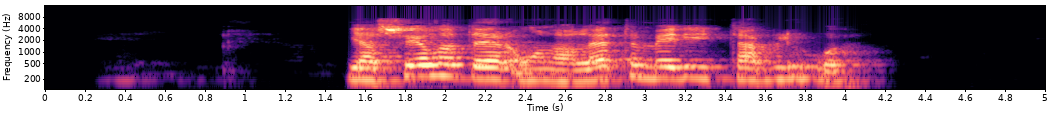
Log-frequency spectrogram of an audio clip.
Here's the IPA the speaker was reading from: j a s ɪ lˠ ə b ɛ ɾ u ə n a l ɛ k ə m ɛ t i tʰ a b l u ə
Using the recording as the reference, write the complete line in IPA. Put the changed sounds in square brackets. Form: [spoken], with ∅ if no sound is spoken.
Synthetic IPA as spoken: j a s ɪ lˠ ə [d] ɛ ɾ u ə n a l ɛ [t] ə m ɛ [d] i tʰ a b l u ə

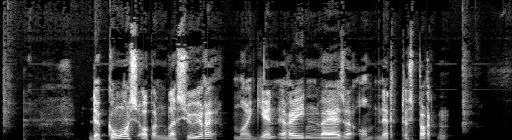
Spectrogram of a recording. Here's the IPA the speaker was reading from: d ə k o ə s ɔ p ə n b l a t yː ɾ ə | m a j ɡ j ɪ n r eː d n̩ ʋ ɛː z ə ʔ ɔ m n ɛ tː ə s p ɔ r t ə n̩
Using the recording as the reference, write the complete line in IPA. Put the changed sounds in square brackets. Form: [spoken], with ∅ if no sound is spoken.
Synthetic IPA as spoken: d ə k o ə s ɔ p ə n b l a [s] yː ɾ ə | m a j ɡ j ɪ n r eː d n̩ ʋ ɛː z ə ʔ ɔ m n ɛ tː ə s p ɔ r t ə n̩

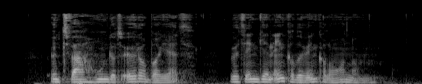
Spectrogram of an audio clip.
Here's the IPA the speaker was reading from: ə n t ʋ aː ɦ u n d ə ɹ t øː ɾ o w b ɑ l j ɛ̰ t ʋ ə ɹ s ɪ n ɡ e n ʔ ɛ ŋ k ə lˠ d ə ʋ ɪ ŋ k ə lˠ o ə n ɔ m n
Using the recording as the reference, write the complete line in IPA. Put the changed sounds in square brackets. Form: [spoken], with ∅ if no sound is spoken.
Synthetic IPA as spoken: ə n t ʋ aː ɦ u n d ə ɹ t øː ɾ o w b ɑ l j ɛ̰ t ʋ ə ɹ [t] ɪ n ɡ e n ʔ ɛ ŋ k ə lˠ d ə ʋ ɪ ŋ k ə lˠ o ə n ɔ m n

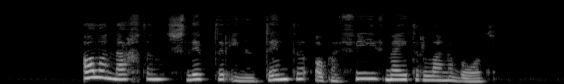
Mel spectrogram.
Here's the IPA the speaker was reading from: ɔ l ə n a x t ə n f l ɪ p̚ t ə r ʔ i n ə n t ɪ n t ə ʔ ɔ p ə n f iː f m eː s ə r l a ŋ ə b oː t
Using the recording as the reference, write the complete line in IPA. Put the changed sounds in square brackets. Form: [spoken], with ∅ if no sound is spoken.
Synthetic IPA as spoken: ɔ l ə n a x t ə n [s] l ɪ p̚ t ə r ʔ i n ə n t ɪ n t ə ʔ ɔ p ə n f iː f m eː [t] ə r l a ŋ ə b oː t

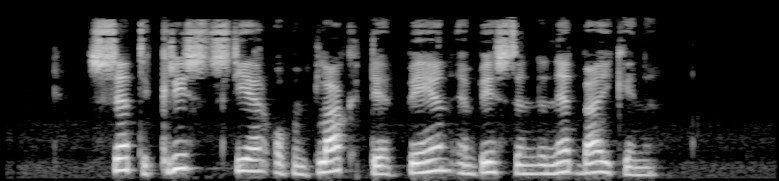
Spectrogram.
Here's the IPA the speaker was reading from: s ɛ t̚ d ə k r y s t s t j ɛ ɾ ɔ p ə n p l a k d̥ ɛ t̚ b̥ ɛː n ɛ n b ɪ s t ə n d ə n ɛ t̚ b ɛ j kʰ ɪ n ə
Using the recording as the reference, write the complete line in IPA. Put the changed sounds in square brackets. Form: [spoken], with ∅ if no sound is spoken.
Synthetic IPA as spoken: s ɛ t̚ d ə k r [i] s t s t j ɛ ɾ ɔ p ə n p l a k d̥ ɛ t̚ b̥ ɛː n ɛ n b ɪ s t ə n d ə n ɛ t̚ b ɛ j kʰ ɪ n ə

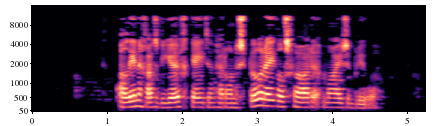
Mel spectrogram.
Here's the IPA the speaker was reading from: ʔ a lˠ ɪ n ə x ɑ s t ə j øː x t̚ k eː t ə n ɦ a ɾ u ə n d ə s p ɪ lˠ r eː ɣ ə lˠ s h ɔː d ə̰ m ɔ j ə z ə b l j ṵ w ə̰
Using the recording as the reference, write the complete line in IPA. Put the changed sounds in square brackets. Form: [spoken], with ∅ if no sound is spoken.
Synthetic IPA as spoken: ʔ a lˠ ɪ n ə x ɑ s [d] ə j øː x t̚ k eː t ə n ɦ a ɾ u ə n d ə s p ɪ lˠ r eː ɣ ə lˠ s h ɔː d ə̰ m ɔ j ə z ə b l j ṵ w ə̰

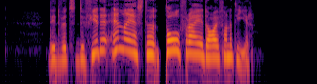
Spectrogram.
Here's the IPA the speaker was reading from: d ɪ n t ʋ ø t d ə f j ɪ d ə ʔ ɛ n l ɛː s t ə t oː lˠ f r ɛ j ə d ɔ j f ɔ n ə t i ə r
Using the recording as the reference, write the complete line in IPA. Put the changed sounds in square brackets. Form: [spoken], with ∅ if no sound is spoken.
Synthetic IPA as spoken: d ɪ [∅] t ʋ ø t d ə f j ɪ d ə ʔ ɛ n l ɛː s t ə t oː lˠ f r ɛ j ə d ɔ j f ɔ n ə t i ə r

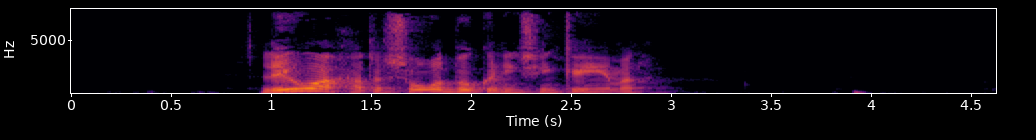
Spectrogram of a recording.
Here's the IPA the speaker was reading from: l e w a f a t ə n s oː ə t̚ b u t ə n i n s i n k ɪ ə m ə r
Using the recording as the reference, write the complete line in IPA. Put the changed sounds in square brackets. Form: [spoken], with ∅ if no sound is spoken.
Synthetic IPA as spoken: l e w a [h] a t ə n s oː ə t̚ b u [k] ə n i n s i n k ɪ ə m ə r

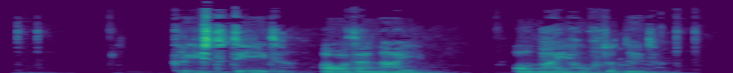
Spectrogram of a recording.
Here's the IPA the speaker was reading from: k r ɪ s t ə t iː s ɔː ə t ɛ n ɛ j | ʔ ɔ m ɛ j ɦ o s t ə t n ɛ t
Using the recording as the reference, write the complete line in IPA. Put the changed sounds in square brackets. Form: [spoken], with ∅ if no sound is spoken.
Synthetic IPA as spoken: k r [i] s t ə t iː [t] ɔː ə t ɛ n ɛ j | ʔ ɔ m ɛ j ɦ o [x] t ə t n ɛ t

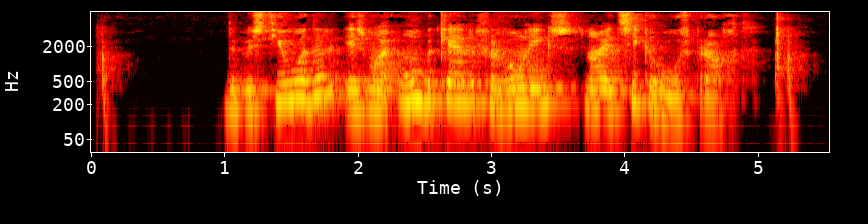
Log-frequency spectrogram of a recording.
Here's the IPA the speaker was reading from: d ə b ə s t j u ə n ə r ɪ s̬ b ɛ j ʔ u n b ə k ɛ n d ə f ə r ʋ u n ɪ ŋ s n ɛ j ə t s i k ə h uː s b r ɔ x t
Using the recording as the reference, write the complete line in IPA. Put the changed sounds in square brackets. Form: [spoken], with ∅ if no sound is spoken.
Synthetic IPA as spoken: d ə b ə s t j u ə [d] ə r ɪ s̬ [m] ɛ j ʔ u n b ə k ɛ n d ə f ə r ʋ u n ɪ ŋ s n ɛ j ə t s i k ə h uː s b r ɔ x t

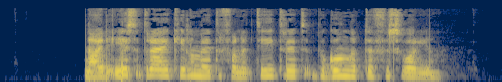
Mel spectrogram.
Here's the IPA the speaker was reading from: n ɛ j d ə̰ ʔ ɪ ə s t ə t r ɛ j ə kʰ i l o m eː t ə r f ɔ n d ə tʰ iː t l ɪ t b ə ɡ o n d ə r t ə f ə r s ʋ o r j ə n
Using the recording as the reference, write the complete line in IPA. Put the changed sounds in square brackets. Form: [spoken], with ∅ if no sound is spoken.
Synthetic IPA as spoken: n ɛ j d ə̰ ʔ ɪ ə s t ə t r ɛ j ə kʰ i l o m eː t ə r f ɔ n d ə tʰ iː t [r] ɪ t b ə ɡ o n d ə r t ə f ə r s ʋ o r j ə n

